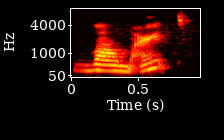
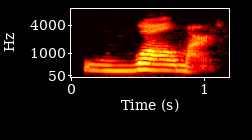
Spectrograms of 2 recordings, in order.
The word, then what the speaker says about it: Walmart: Okay, not Walmart. Walmart. W. Winter. Now, most of the time, if you pronounce it with a V, I think people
